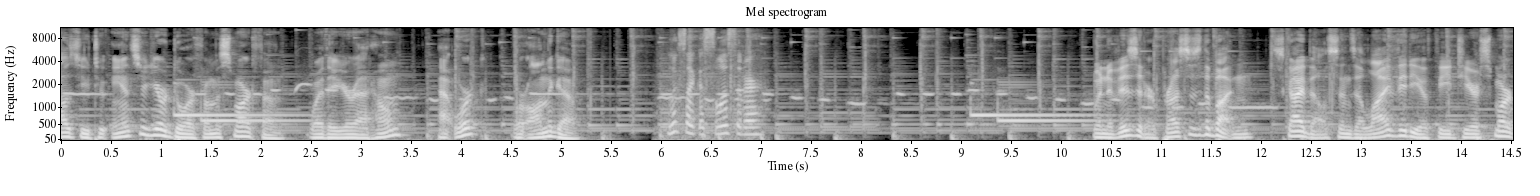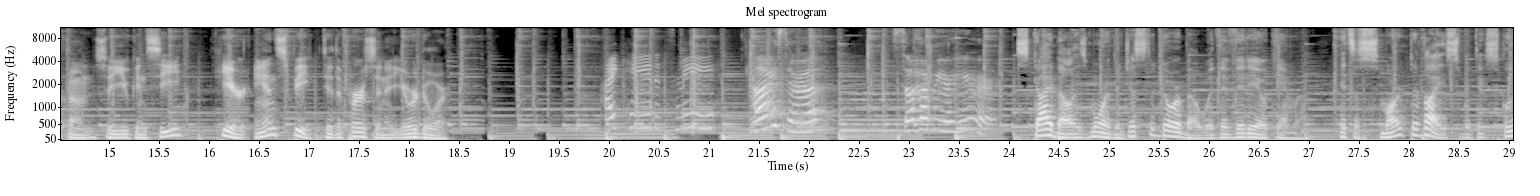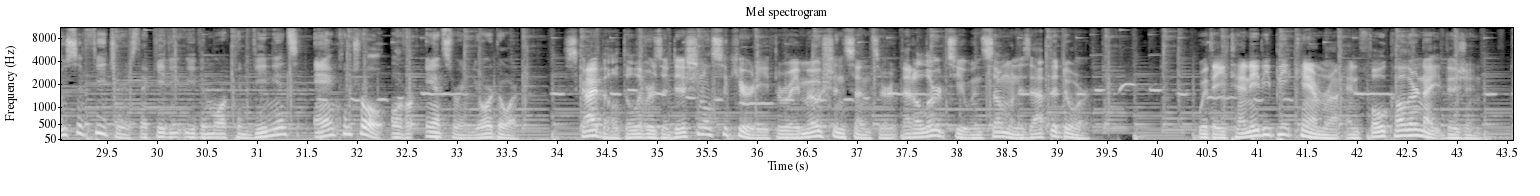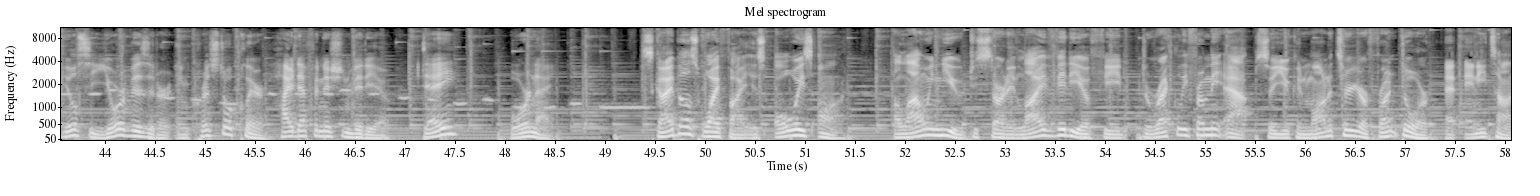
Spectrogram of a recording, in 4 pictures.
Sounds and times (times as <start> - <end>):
Speech: 0.0 - 5.2, 10.4 - 18.4, 23.0 - 39.3, 40.4 - 48.6, 49.4 - 58.0
Music: 0.0 - 58.0.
